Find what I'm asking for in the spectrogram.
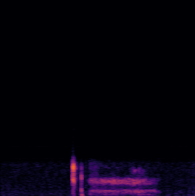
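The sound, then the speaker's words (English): A cough after a sip of water went down the wrong way: two quick sharp bursts followed by a brief strained, rasping sound, fairly faint and alone. “I just took a sip of water that went down the wrong way.”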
